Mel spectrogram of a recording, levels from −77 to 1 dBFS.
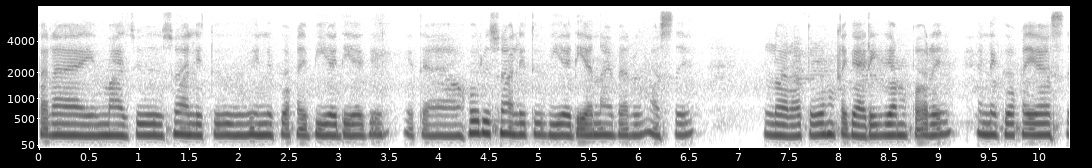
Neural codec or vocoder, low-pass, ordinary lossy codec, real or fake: none; 7.2 kHz; none; real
